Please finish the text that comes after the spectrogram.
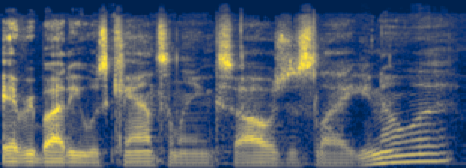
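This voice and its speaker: A man's voice: rumbling low, sing-song, a little fast. A young man co-hosting a casual family podcast, joking around with playful slang. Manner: playful, hype-style slang. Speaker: podcast co-host. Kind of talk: casual chat.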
